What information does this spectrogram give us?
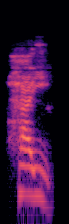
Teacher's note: Los diptongos, cuando llevan, aunque el acento, aunque el espíritu esté sobre la segunda vocal, si es en este caso espíritu áspero, ¿se debe pronunciar en dónde? En el principio.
